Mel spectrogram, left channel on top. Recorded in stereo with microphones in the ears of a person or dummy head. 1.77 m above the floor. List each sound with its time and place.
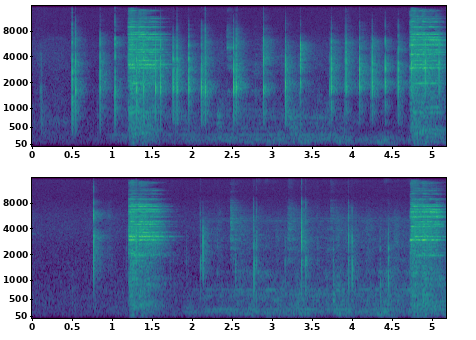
1.2 s cutlery clinking: 45° left (ahead or behind), 1.7 m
